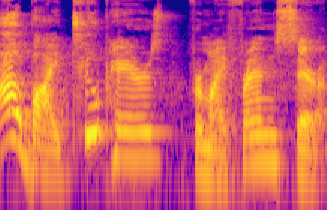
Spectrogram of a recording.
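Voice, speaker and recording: A man's put-on character voice, high in pitch and fairly slow in pace. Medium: read story. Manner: eager, expressive.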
